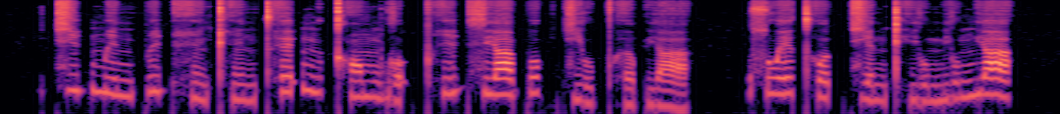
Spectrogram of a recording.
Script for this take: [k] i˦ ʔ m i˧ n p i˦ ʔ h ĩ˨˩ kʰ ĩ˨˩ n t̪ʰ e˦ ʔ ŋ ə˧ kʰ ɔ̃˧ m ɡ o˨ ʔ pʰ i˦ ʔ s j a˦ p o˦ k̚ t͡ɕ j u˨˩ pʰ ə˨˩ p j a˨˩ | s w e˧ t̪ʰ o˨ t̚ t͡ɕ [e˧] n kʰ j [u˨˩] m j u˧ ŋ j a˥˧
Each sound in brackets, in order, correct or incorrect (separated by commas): incorrect, incorrect, correct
